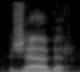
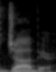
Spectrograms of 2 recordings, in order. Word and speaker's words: Jabir: Jabir is an Arabic name and the actual way that it's pronounced in Arabic if for those that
